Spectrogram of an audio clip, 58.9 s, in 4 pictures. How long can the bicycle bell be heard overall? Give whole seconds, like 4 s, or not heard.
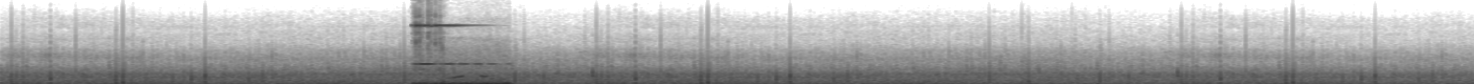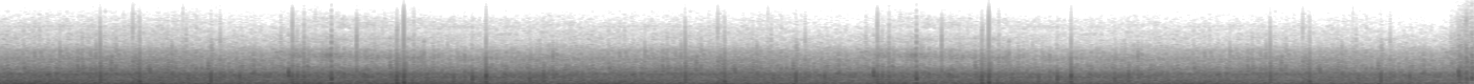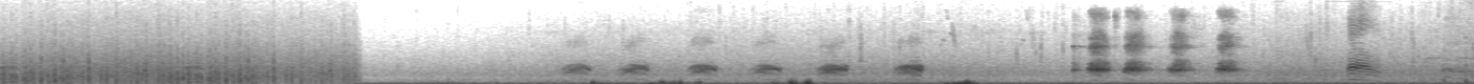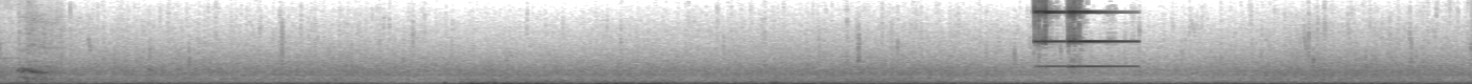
2 s.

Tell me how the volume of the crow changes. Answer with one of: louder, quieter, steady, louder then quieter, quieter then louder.
louder then quieter.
